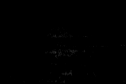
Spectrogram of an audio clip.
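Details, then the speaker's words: Dog snoring in the background; the owner says the dog is tired today. "Alors je suis désolée si vous entendez ma chienne ronfler. Elle est fatiguée aujourd'hui."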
